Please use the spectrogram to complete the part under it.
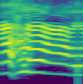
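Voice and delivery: high, drawn-out ow; hammed-up pained cry; Daddy Bear's howl. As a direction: howl with a burnt tongue. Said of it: "says Daddy Bear".

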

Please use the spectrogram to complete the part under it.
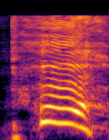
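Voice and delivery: « peuh » aigu, comme craché; recrachement dégoûté. A narrator's reading. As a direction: recrache d'un coup, dégoûté. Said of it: "cracha-t-il". (petit crachat de dégoût, haut perché)

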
